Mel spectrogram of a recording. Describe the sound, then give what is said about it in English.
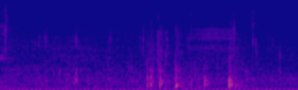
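Faint biting and chewing on a sweet, potato-like food cut into small squares and eaten like an apple slice, with a short cluster of soft, crisp clicks close together. “And you just bite off of it. Almost like an apple slice.”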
